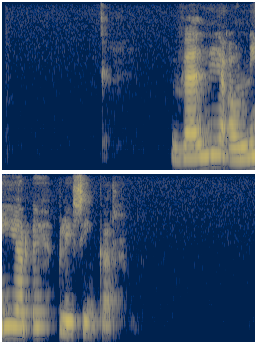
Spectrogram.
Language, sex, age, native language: Icelandic, female, 40-49, Icelandic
